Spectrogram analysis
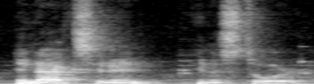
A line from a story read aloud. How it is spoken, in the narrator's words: David mumbles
